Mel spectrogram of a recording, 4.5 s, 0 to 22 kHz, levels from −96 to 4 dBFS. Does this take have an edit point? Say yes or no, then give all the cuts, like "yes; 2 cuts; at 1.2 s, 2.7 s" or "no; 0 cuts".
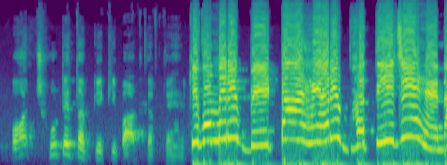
yes; 1 cut; at 1.8 s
